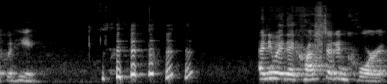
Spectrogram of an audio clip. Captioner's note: laughs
